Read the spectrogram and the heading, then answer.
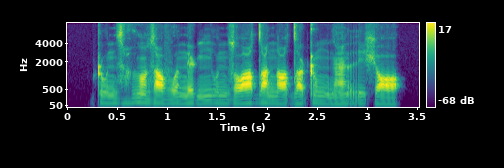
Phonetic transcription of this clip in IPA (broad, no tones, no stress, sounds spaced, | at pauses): ʈ u n z i̤ ðˤ ũ z ɑ v ɤ n e ɖ ɲ u n z ɔ dˤ u n ɑ dˤ u ʈ ũ ŋ ɡ æ̃ r i ʃ ɒ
